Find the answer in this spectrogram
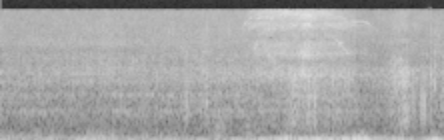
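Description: Wind buffeting the camera microphone: a rough, uneven low rumble that swells into a stronger gust about a second and a half in.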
